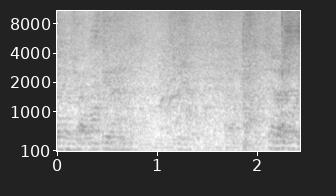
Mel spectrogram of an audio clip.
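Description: Indistinct low voices talking in the background, with the brushing and scuffing of two grapplers' bodies moving against each other on a training mat.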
